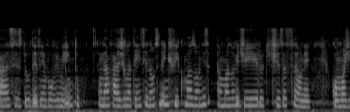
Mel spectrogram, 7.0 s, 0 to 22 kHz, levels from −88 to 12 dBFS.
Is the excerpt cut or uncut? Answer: cut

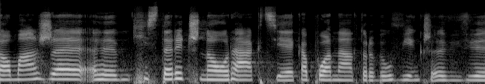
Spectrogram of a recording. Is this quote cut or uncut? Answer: cut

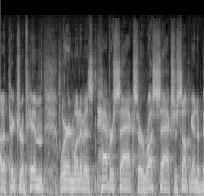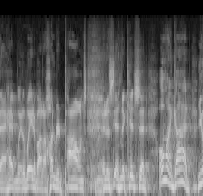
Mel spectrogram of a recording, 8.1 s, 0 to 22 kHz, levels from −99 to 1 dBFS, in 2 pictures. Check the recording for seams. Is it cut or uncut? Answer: uncut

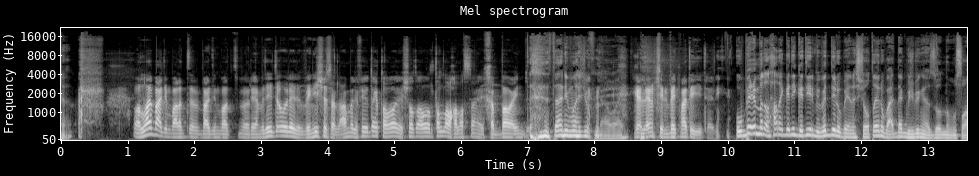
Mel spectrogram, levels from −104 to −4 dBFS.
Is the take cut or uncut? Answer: uncut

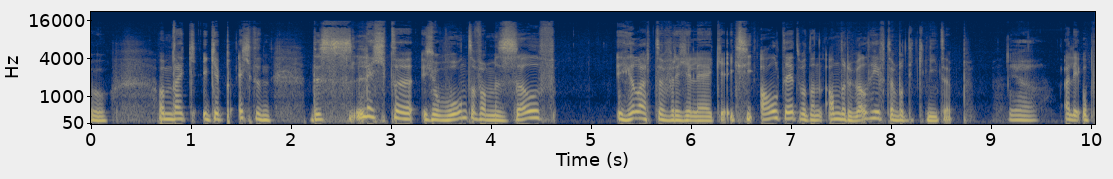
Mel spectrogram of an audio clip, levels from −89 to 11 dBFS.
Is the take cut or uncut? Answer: uncut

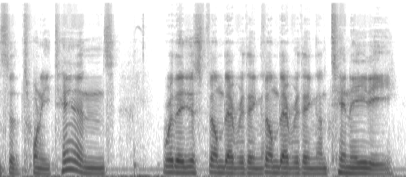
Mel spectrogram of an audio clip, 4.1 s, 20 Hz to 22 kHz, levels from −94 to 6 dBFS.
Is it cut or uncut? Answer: cut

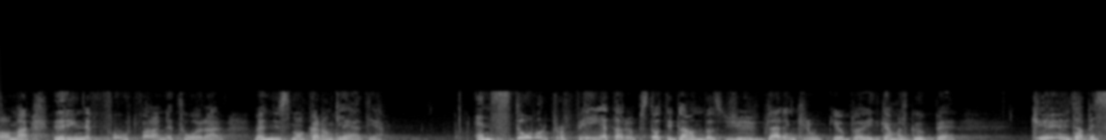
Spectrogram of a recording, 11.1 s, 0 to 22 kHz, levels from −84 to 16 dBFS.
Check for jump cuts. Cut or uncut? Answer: uncut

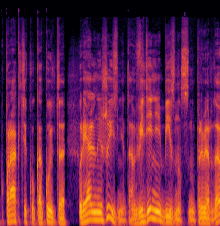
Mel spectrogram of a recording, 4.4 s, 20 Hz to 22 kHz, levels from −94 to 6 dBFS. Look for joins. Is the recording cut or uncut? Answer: uncut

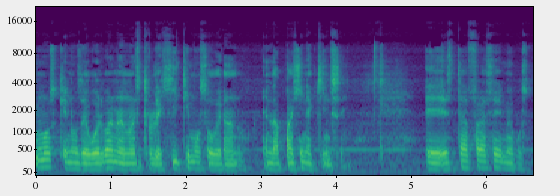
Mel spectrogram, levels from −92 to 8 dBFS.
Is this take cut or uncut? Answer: uncut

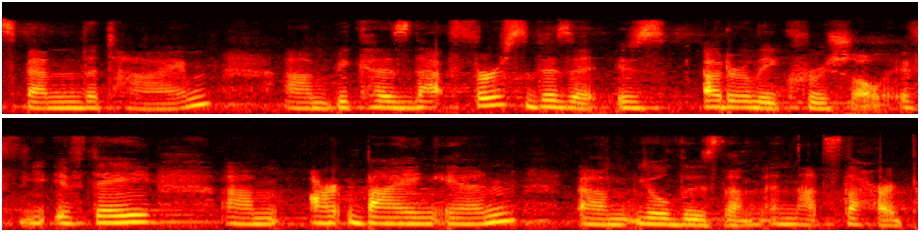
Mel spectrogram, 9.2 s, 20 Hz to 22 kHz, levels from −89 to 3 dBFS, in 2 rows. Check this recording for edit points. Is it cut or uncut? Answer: uncut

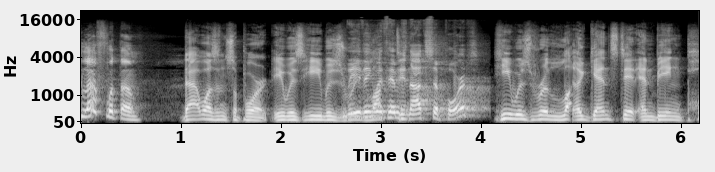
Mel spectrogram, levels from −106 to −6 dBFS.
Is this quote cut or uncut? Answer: cut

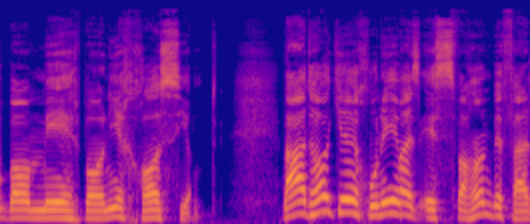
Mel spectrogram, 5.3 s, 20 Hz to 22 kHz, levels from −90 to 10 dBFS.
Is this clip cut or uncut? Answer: cut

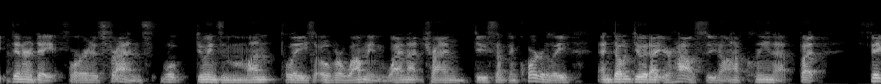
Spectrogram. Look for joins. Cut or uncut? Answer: cut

